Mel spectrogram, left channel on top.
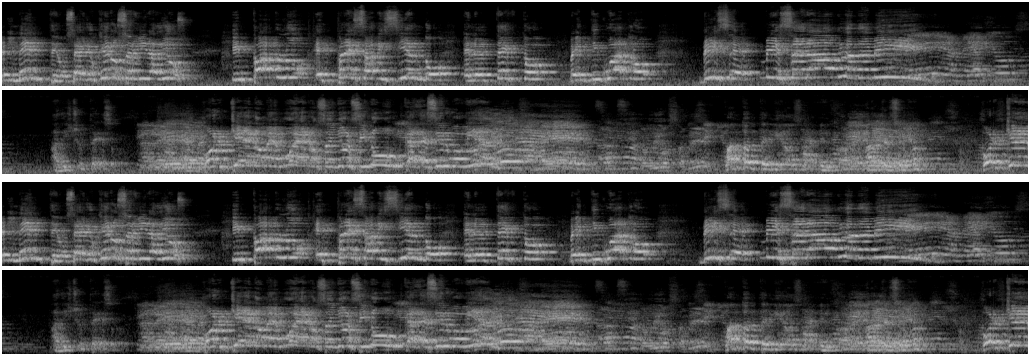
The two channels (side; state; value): left; noise; rumble, 22 dB below the sound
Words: mi mente. O sea, yo quiero servir a Dios. Y Pablo expresa diciendo en el texto 24, dice, miserable de mí. ¿Ha dicho usted eso? Sí. ¿Por qué no me muero, Señor, si nunca te sirvo bien? ¿Cuánto han tenido ante el Señor? ¿Por qué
